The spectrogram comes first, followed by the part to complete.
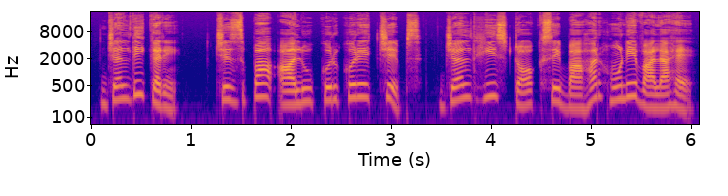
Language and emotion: Hindi, neutral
